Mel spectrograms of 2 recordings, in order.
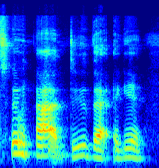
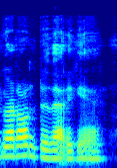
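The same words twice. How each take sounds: First: "Do not" split apart and stressed, louder, through a laugh; emphatic repeat. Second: Said in the usual way. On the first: Retold or imitated. Boyfriend warns her off his hair, "Do not" stressed laughing. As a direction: lean hard on "Do not", laughing.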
